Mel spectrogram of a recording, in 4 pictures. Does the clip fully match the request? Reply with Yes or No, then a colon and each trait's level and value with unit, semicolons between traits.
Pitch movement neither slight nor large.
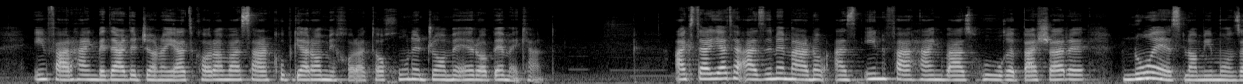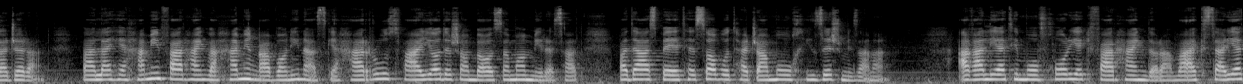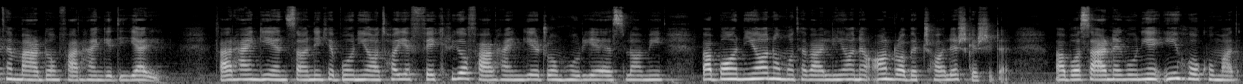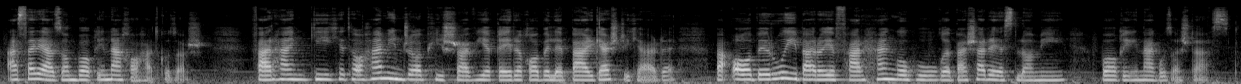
No: narrow, 1.7 semitones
